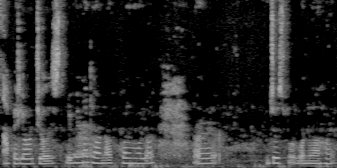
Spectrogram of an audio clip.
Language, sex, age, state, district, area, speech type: Assamese, female, 30-45, Assam, Sonitpur, rural, spontaneous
